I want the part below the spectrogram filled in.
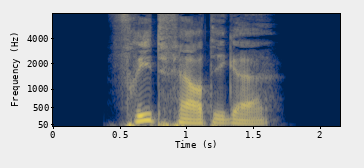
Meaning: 1. comparative degree of friedfertig 2. inflection of friedfertig: strong/mixed nominative masculine singular 3. inflection of friedfertig: strong genitive/dative feminine singular
- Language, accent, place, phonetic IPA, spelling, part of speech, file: German, Germany, Berlin, [ˈfʁiːtfɛʁtɪɡɐ], friedfertiger, adjective, De-friedfertiger.ogg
